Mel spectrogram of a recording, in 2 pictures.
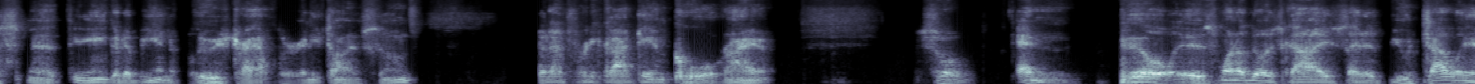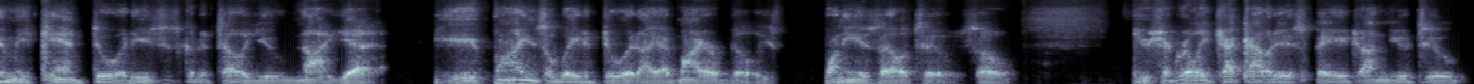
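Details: Laryngectomee man speaking with an electrolarynx held to his neck, his only form of communication; electrolarynx speech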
